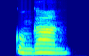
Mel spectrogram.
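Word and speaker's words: gong'an: Gongan is the original Chinese word that is pronounced koan in Japanese.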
